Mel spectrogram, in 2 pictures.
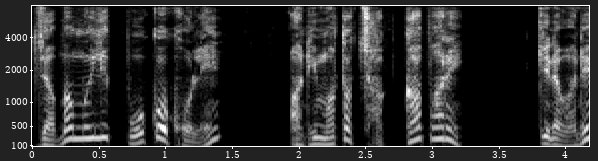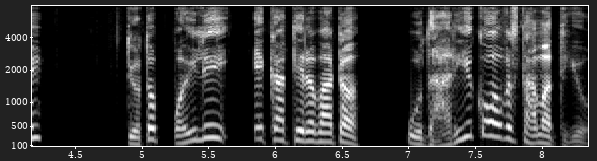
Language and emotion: Nepali, surprised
